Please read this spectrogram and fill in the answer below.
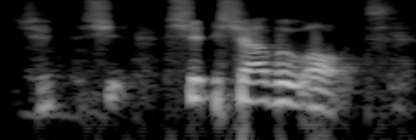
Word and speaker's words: Shavuot: Is that how you say it, Lee? Shavuot. S-H-A-V. Yeah, Shavuot. That's how you would say it in Hebrew.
